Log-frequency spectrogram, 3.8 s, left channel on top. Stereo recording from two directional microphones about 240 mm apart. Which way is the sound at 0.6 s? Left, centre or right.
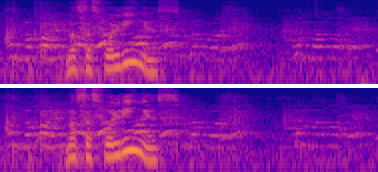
Right.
